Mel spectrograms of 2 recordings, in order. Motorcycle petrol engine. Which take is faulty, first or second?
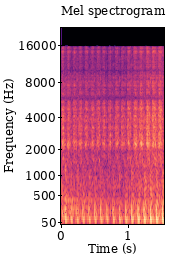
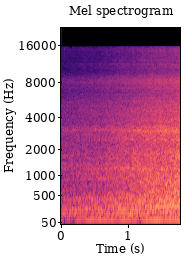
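second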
